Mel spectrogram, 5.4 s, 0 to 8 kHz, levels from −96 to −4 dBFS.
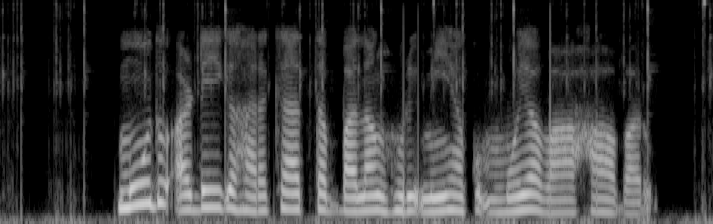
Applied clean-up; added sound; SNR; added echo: neural diffusion model UNIVERSE++.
